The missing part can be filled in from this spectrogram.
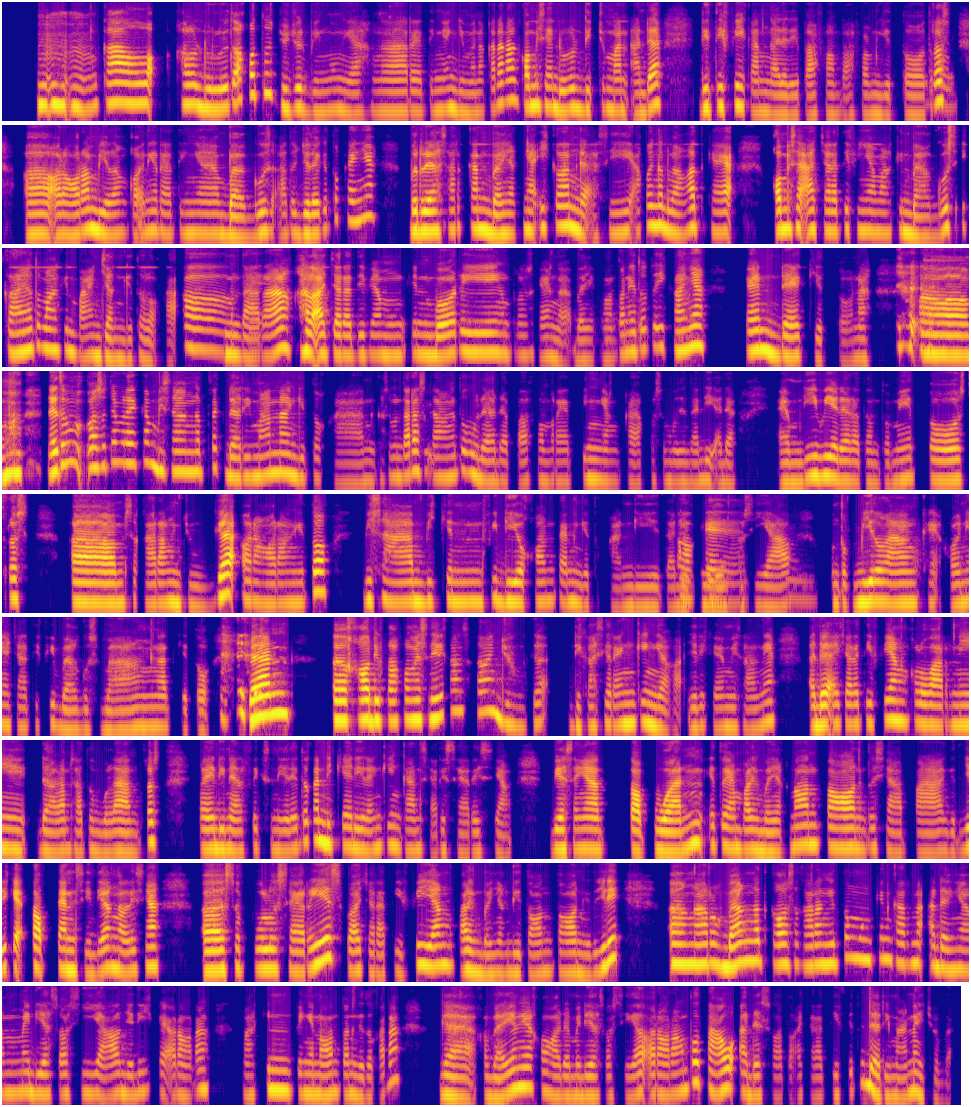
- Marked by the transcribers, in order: other background noise; laughing while speaking: "kalau"; in English: "boring"; tapping; laughing while speaking: "Heeh"; chuckle; chuckle; in English: "series-series"; in English: "top one"; in English: "top ten"; in English: "series"
- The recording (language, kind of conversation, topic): Indonesian, podcast, Bagaimana media sosial memengaruhi popularitas acara televisi?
